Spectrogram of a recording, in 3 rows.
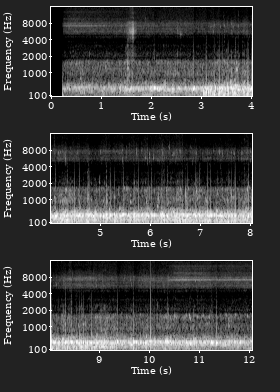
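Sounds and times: underwater regulator bubbles: 0.2s - 12.0s.

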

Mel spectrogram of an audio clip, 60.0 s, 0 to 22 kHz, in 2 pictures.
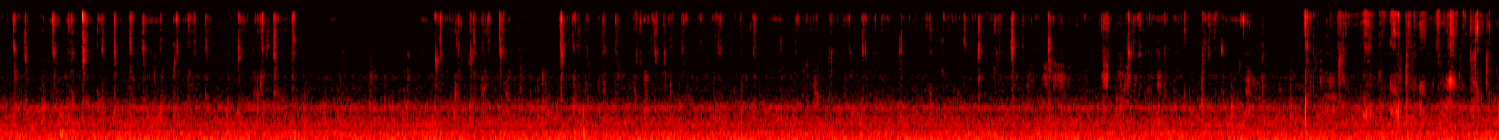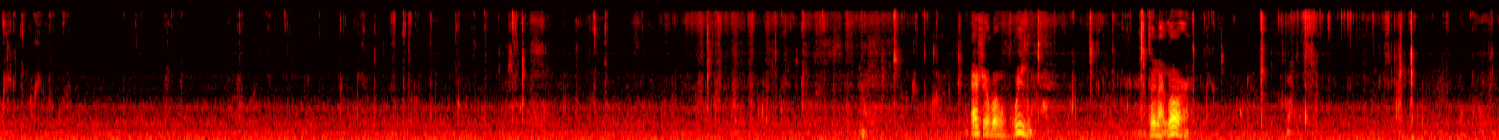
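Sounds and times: faint chewing: 0.0s - 59.9s
steady low hum: 0.0s - 59.9s.

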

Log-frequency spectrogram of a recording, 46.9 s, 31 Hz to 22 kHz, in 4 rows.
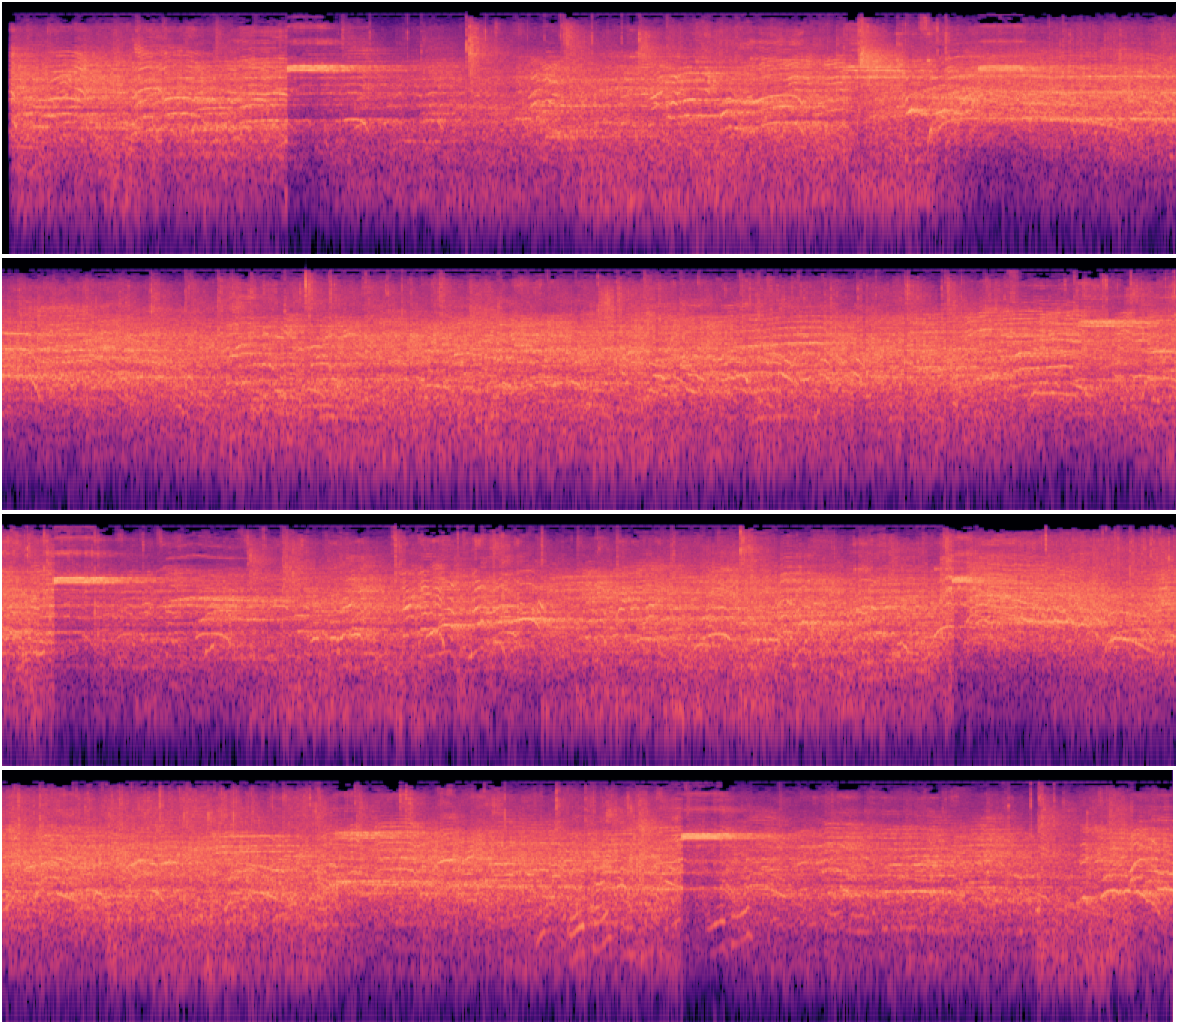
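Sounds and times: voices of players and spectators: 0.0s - 46.9s
people shouting in echoing gym: 0.1s - 46.9s
referee's whistle blast: 2.8s - 3.8s, 24.0s - 24.9s, 42.0s - 42.8s
high steady whistle tone: 9.8s - 10.4s, 24.0s - 25.5s, 42.0s - 42.8s.

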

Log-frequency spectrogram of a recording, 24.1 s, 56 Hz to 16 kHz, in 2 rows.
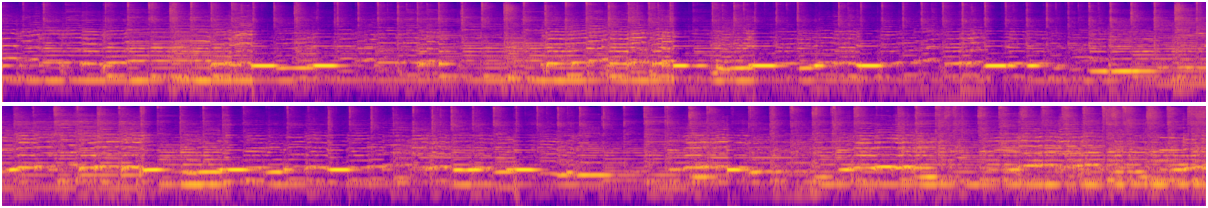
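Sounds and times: bowed lyra melody: 0.0s - 24.0s
plucked lute strumming: 0.0s - 24.0s.

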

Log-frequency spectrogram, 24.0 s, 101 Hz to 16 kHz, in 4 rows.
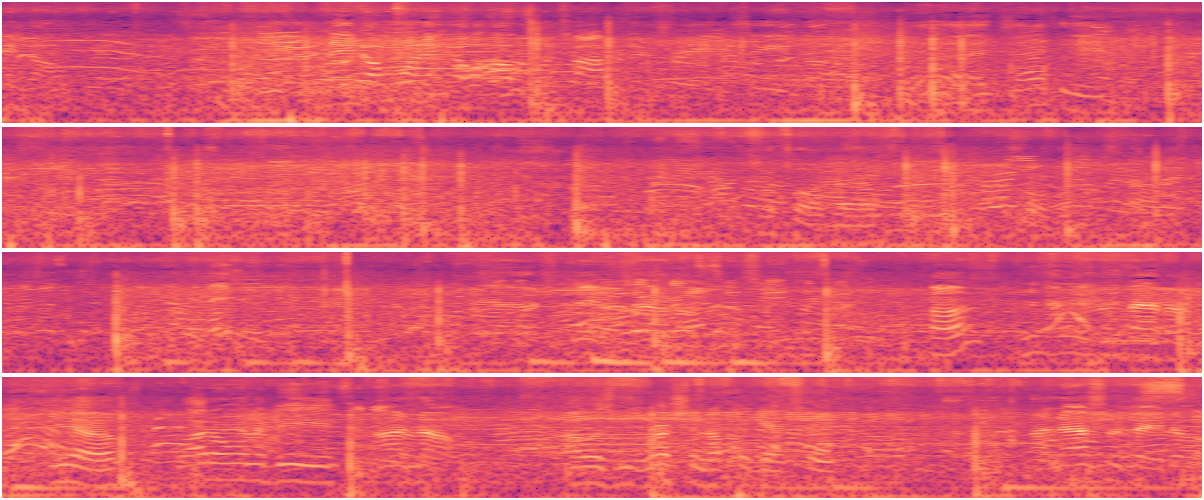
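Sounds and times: crowd voices: 0.0s - 24.0s
music: 0.0s - 24.0s
distant fireworks bangs: 1.1s - 9.7s, 10.4s - 16.7s.

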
